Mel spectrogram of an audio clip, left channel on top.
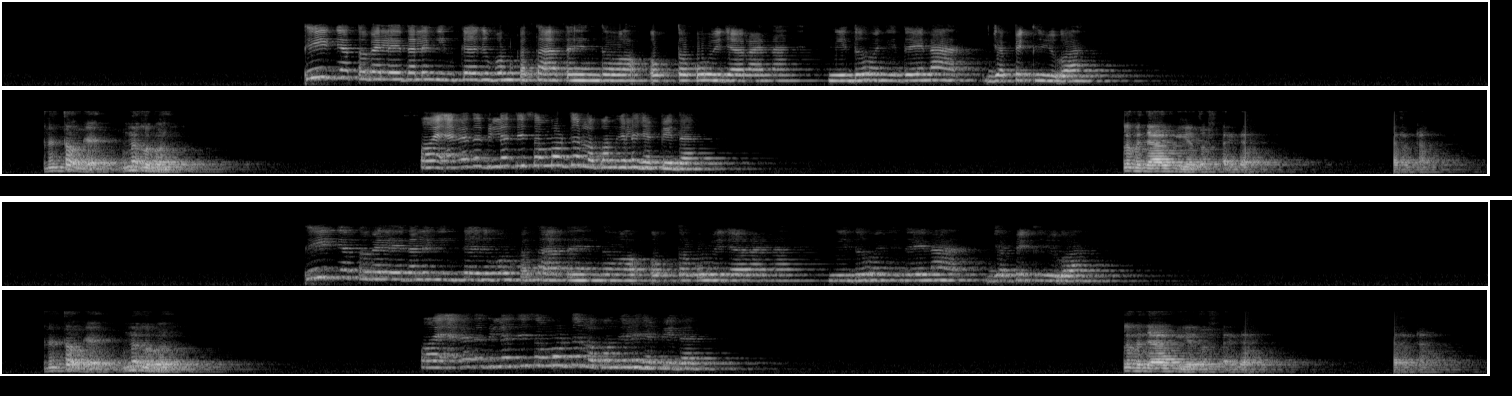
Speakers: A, on the left; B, on the left.
A: ᱴᱷᱤᱠ ᱜᱮᱭᱟ ᱛᱚᱵᱮ ᱞᱟᱹᱭ ᱫᱟᱞᱤᱧ ᱤᱱᱠᱟᱹ ᱜᱮᱵᱚᱱ ᱠᱟᱛᱷᱟᱜᱼᱟ ᱛᱮᱦᱮᱧ ᱫᱚ ᱚᱠᱛᱚ ᱠᱚ ᱦᱩᱭ ᱡᱟᱣᱨᱟᱭᱱᱟ ᱾ ᱧᱤᱫᱟᱹ ᱦᱚᱸ ᱧᱤᱫᱟᱹᱭᱮᱱᱟ ᱡᱟᱹᱯᱤᱫ ᱦᱩᱭᱩᱜᱼᱟ᱾
B: ᱱᱤᱛᱚᱜ ᱜᱮ ᱩᱱᱟᱹᱜ ᱞᱚᱜᱚᱱ?
A: ᱦᱳᱭ ᱟᱞᱮ ᱫᱚ ᱵᱤᱞᱟᱹᱛ ᱫᱤᱥᱚᱢ ᱦᱚᱲ ᱫᱚ ᱞᱚᱜᱚᱱ ᱜᱮᱞᱮ ᱡᱟᱹᱯᱤᱫᱟ᱾
B: ᱵᱟᱡᱟᱣ ᱜᱮᱭᱟ ᱫᱚᱥᱴᱟ ᱮᱜᱟᱨᱚ ᱮᱜᱟᱨᱚᱴᱟ ᱾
